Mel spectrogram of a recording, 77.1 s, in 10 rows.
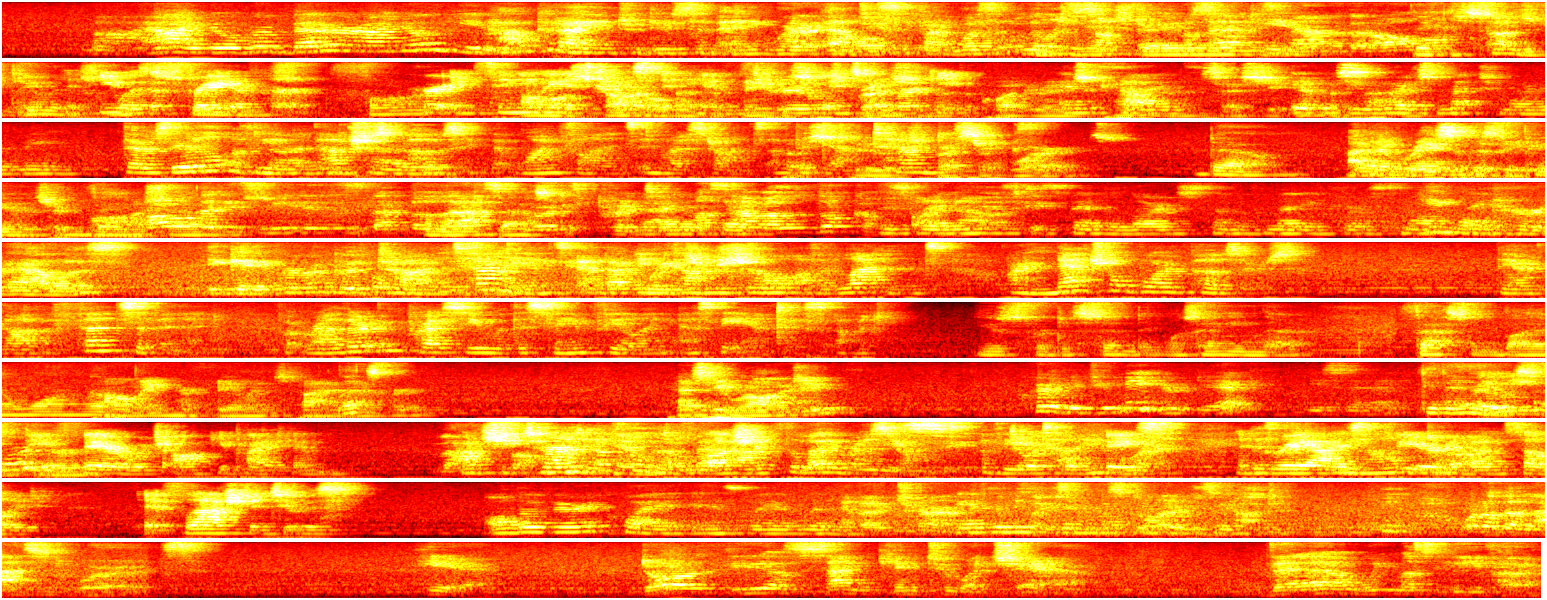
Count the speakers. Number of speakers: eight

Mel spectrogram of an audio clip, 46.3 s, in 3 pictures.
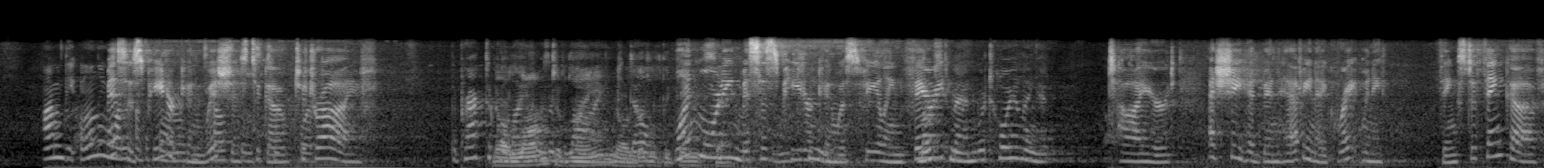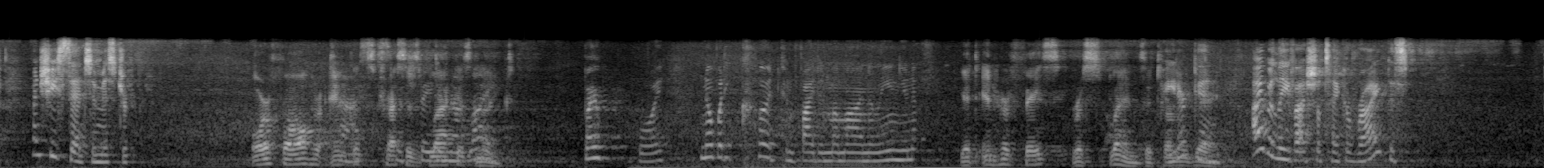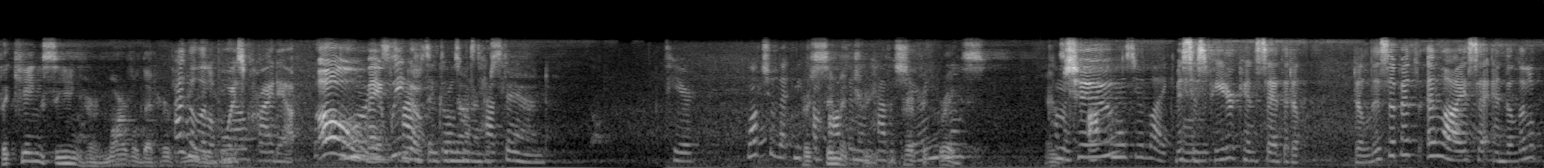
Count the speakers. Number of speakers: four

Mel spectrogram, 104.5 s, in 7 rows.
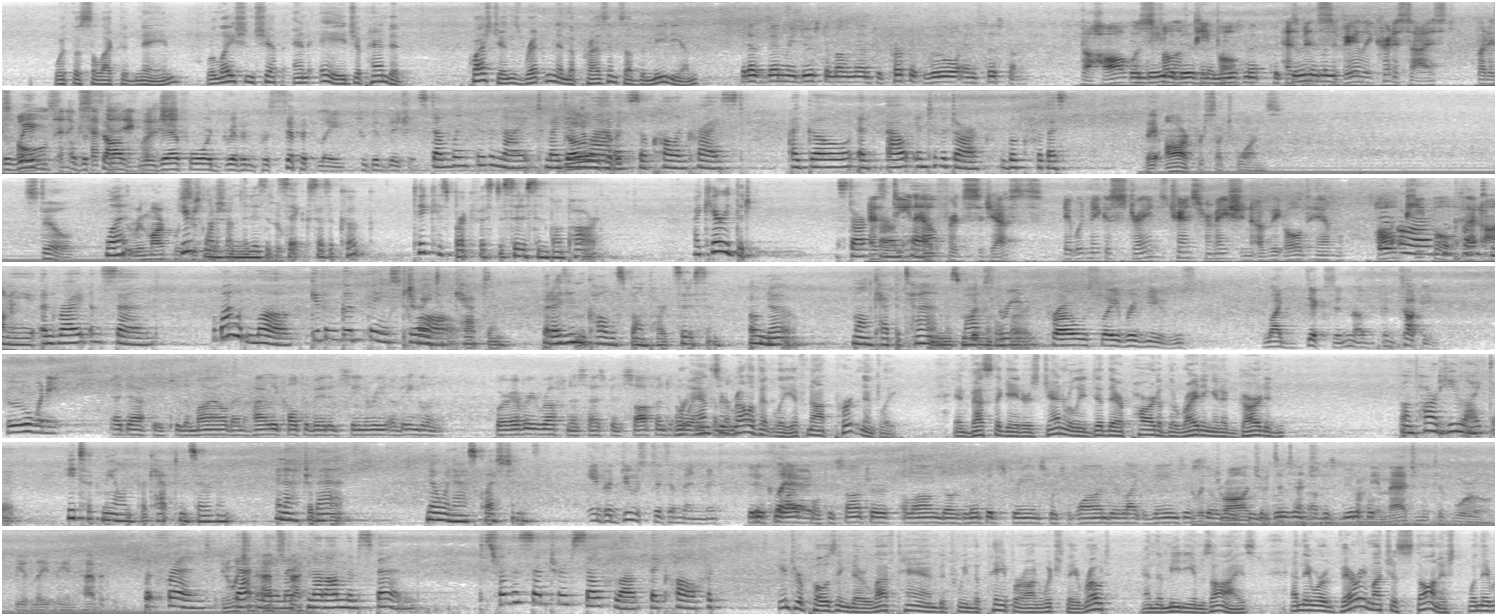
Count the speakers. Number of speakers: seven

